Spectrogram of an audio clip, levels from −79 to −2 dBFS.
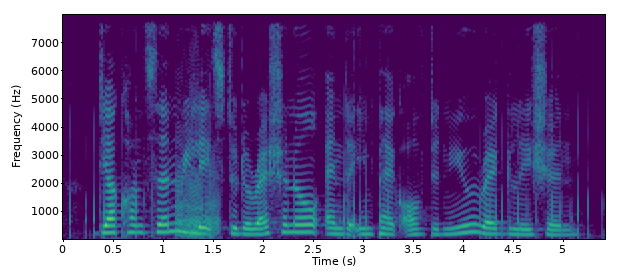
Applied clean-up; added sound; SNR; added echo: none; Fart; 14 dB; none.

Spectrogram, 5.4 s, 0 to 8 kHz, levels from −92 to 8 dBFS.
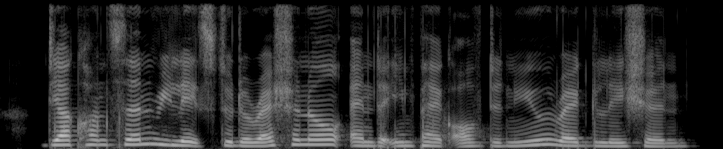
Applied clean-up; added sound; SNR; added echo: neural mask model Resemble Enhance denoiser.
